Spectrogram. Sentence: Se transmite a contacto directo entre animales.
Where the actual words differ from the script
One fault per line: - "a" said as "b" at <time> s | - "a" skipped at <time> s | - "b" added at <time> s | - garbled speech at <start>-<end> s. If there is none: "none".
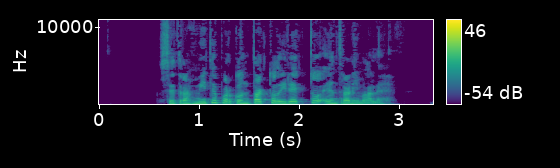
- "a" said as "por" at 1.2 s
